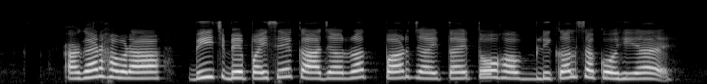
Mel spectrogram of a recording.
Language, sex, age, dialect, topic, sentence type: Magahi, female, 25-30, Southern, banking, question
